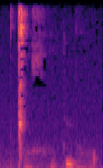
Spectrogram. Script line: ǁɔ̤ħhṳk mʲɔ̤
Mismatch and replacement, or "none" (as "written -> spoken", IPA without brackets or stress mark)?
ħ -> x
